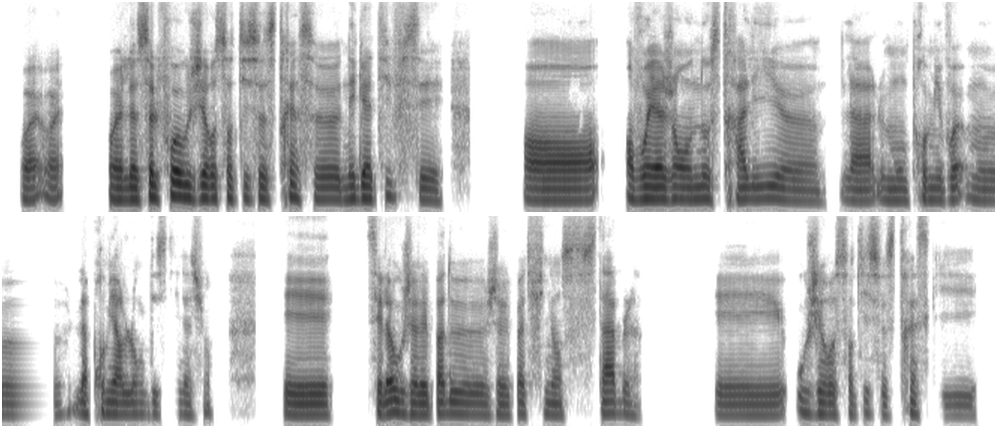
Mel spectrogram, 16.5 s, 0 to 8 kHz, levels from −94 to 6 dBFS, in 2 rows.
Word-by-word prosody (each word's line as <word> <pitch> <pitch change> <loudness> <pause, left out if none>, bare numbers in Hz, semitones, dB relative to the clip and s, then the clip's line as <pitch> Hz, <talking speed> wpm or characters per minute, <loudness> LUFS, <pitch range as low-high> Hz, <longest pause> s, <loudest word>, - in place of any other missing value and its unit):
Ouais, - - 0
ouais, - - -4 0.4
ouais, 120 -1 +5
la 120 +1 +5
seule 130 +4 +5
fois 150 +4 +8
où 140 - +6
j'ai 135 +2 +4
ressenti 130 -1 +1
ce 125 +2 +1
stress, 130 +3 -3
heu, 125 0 +2
négatif, 130 +4 +1
c'est 115 -4 -4 0.6
en 115 0 +4 0.2
en 130 - +2
voyageant 125 0 +6
en 125 0 0
Australie, 125 +1 -1
heu, 110 -3 -4 0.2
la 110 -1 -2
le 120 - -9
mon 115 -1 -4
1er, 120 +2 -5
voy 125 +2 -2
mon 110 -3 -7 0.4
la - - -2
1re 120 -1 -1
longue 115 0 -4
destination 115 -1 -11 0.6
et 110 -1 +2 0.3
c'est - - -2
là 125 - +6
où 125 - 0
j'avais 115 -1 +2
pas 120 +4 +1
de 115 -2 -1
j'avais 105 0 -4
pas 115 - -4
de 115 - -12
finances 110 -2 -6
stables 120 -3 -3 0.6
et 105 0 -4
où 135 -4 -6
j'ai 120 0 -1
ressenti 115 0 -5
ce 110 - -6
stress 115 +3 -9
qui, 105 -1 -12
115 Hz, 180 wpm, -21 LUFS, 110-125 Hz, 0.6 s, fois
